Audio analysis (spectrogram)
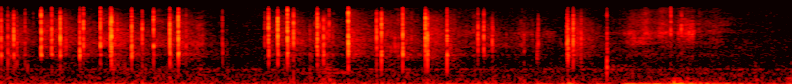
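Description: Long acrylic nails tap and scratch a small, hollow, cylindrical yellow-green printed metal citronella candle tin that seems filled with candle wax, first held and then standing on a table. About twenty quick, bright clicking taps land over a soft, crinkly scratching. The sound is quiet and crisp, almost all high treble with very little low end.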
